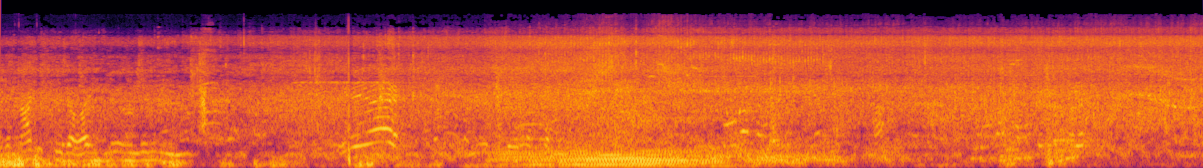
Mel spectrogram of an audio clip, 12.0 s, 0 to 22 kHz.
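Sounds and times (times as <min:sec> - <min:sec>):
street noise: 0:00.0 - 0:12.0
vehicle engine passing by: 0:04.5 - 0:09.3.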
